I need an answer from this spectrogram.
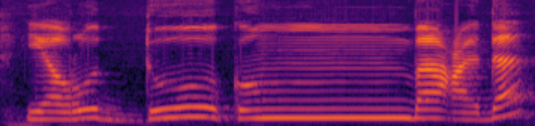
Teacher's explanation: میم ساکن کے بعد اگر حرف با آ جائے, نون ساکن کے بعد اگر حرف با آئے تو وہ اقلاب ہو جاتا ہے, جبکہ اگر میم ساکن کے بعد حرف با آ جائے تو اخفاء شفی کا قاعدہ ہوتا ہے, یعنی کہ یہاں پہ دونوں ہونٹوں کو بند کر دیتے ہیں اور غننے سے اس لفظ کو ادا کرتے ہیں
